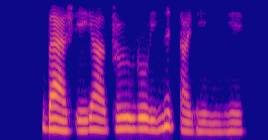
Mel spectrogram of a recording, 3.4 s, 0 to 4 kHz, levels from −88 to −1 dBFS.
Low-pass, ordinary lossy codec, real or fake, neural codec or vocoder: 3.6 kHz; none; fake; codec, 16 kHz, 0.5 kbps, FunCodec, trained on LibriTTS, 25 frames a second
